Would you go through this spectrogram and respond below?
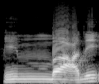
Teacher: اقلاب کریں گے, نون کو میم سے تبدیل کرنا ہے.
